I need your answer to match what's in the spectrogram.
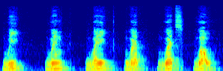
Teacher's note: барои талаффузи ҳарфи W лабҳоро ба пеш карда, гирд карда, мисли U талаффуз мекунем.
